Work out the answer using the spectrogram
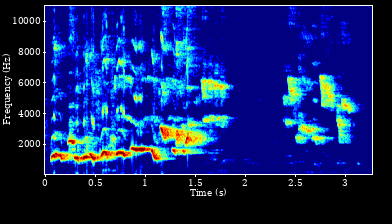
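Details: Rich, varied white-rumped shama song played as a lure to make other shamas answer: a fast warbled run of whistled notes climbing in pitch, a short pause, then a brief high twittering burst.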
